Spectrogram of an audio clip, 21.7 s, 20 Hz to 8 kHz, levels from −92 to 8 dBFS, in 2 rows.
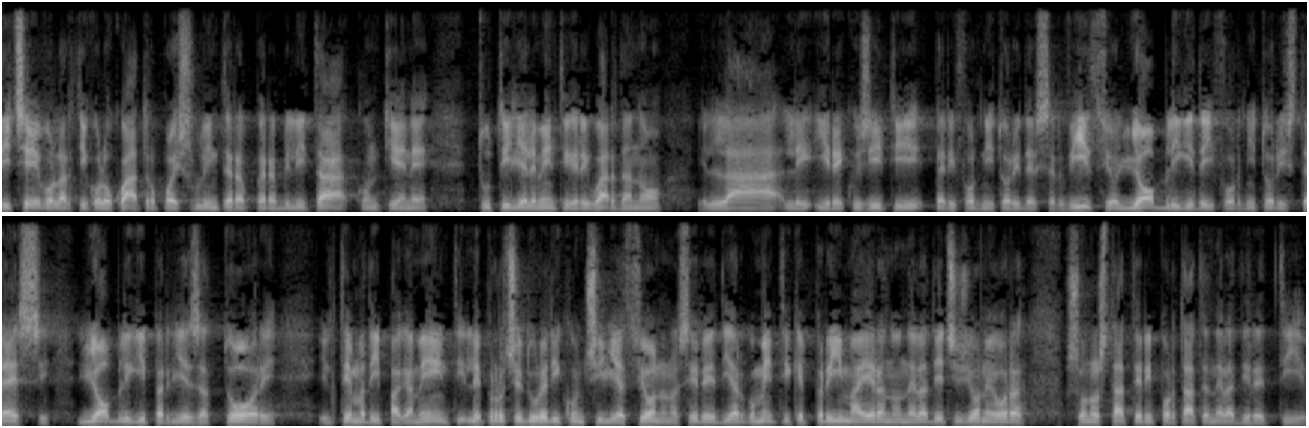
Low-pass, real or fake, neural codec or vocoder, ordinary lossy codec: none; real; none; none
